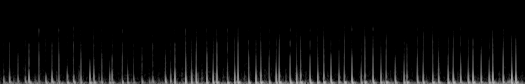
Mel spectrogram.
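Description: Long nails tap on two small, solid, light wooden eggs held close to the mic, and the eggs are knocked together. The result is a fast, uneven stream of short, dry knocks with a deep, low-heavy body and almost no ring.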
